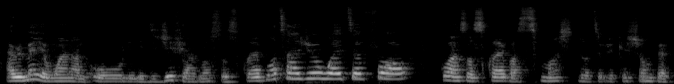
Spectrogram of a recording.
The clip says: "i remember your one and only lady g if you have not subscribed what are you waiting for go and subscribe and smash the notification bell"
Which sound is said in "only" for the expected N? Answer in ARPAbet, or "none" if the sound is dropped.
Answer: none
